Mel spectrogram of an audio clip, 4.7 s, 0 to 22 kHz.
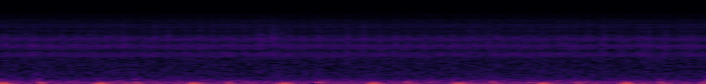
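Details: Self-recorded heartbeat of a person sick with the flu; steady soft thumps at roughly 100 to 110 beats a minute over a constant hiss; regular, somewhat fast heartbeat.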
